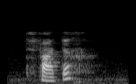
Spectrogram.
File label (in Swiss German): "fader", Alsace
